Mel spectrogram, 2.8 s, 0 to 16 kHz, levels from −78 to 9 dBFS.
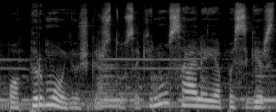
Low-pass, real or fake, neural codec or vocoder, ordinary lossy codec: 14.4 kHz; real; none; MP3, 96 kbps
